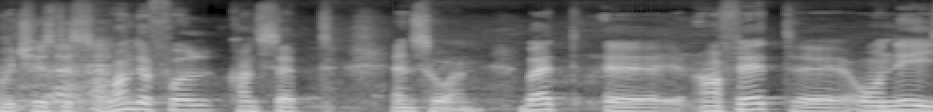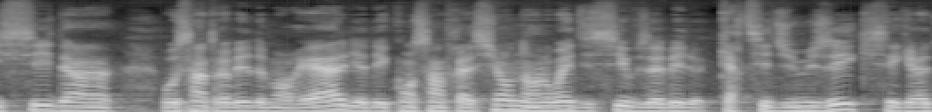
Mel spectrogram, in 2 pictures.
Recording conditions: live audience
